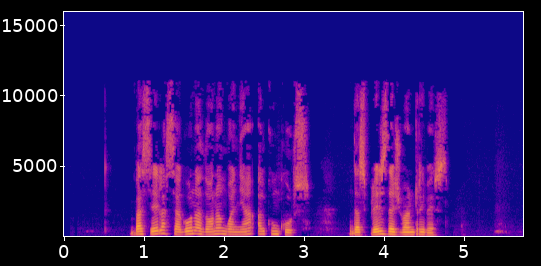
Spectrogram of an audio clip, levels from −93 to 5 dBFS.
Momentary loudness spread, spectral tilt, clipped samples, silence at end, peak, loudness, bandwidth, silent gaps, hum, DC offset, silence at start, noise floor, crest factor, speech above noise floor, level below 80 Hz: 11 LU; -4 dB/octave; under 0.1%; 0.3 s; -2 dBFS; -23 LUFS; 11.5 kHz; none; none; under 0.1%; 0.85 s; -67 dBFS; 22 dB; 45 dB; -76 dBFS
